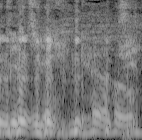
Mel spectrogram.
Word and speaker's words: Django: That was a great Django movie. Unchained, definitely a superhero movie. It's Django. The Django. Django. The D is silent.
